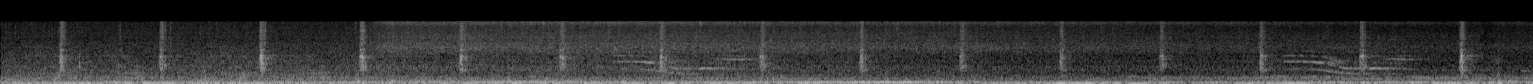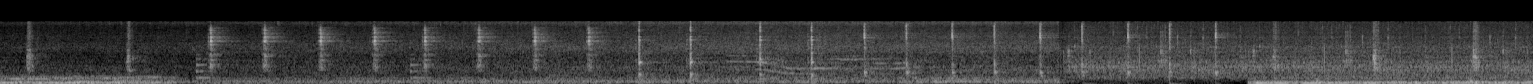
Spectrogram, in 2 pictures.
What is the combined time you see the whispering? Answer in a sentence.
You can't hear the whispering here.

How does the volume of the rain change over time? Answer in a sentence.
The volume of the rain goes down, then up.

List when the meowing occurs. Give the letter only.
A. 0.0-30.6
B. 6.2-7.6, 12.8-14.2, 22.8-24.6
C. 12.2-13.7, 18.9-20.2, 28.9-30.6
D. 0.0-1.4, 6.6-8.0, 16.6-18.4
B.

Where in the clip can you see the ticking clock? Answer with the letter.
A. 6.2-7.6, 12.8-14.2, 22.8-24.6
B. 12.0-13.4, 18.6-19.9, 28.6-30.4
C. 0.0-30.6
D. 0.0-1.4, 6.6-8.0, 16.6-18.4
C.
